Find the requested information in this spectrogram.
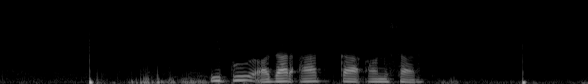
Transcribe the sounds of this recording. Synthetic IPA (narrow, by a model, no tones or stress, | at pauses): ipuɦʌ̰d͡zarãʈʰkaʔʌnusar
